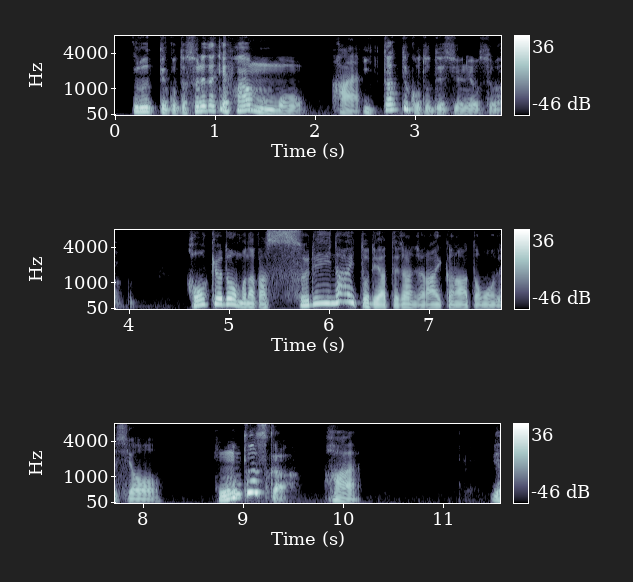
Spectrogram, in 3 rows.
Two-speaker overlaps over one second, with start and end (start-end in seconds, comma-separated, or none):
none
